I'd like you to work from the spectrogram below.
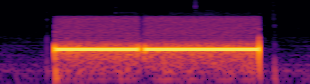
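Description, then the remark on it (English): A single steady ringback tone on an outgoing phone call to a nurse, one clear electronic burst lasting about two seconds with a tiny hiccup midway, then it cuts off into silence. “If she doesn't pick up, we'll just thank her for being a nurse.”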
